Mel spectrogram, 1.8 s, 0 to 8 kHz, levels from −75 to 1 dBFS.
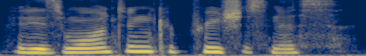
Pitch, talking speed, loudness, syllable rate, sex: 225 Hz, 130 wpm, -15 LUFS, 5.2 syllables/s, female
